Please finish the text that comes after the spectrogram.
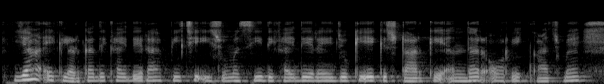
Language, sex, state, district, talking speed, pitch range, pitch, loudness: Hindi, female, Jharkhand, Sahebganj, 240 wpm, 160-180 Hz, 170 Hz, -27 LUFS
